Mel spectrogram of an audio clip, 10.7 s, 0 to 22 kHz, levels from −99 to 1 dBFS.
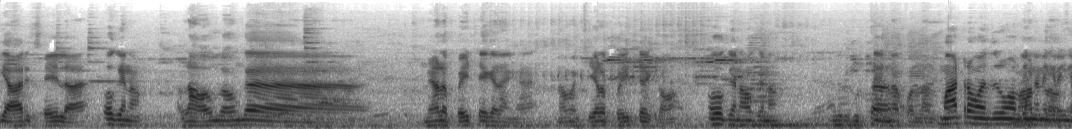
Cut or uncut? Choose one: uncut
